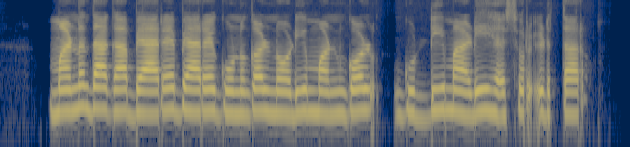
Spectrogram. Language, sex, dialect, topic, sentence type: Kannada, female, Northeastern, agriculture, statement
